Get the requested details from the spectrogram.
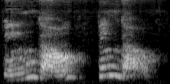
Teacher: the o is in the final syllable and it's an open syllable and it's saying the long vowel sound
